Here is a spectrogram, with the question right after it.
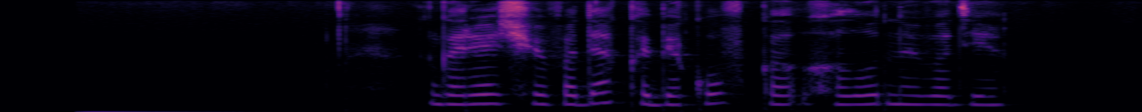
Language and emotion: Russian, neutral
